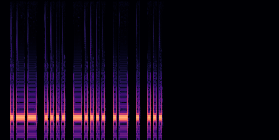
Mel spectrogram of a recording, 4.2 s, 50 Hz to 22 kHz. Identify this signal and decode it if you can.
Morse code, heard as a keyed tone, about 28 wpm, 700 Hz. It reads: WH6AES
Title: USA Call Signs Repeated 3x 28wpm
